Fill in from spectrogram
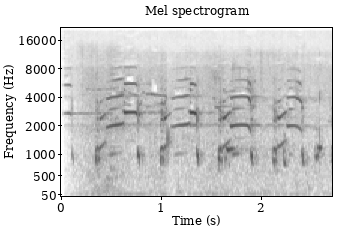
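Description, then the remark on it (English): Several bald eagles in Haines, home to the world's largest audience of bald eagles, call in a busy, overlapping series of high, squealing chirps, about ten in under three seconds, over a steady low rumble. “Haines, which boasts the largest congregation of bald eagles in the world.”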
